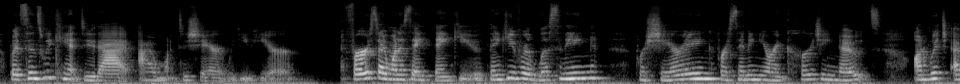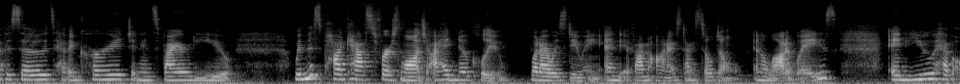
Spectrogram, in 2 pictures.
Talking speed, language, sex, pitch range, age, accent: 210 wpm, English, female, 185-225 Hz, 20-39, American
